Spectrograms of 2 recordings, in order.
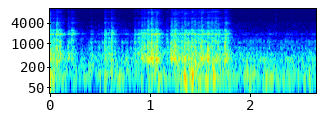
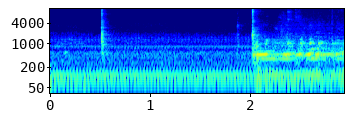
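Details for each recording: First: Washing machine that won't drain, during spin: irregular rattling knocks from a broken piece loose in the drain pump, not the bearings or mechanism. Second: Washing machine on spin cycle, after repairing a strange noise during spin that was not the bearings or the mechanism: quiet, steady low hum with no grinding or rattling, only a couple of handling clicks.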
